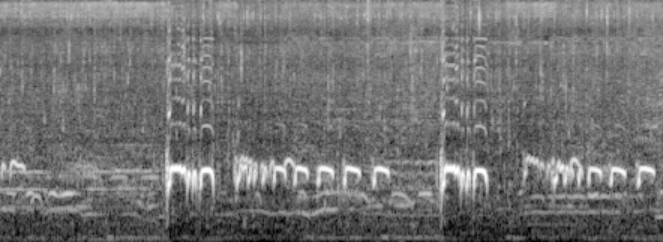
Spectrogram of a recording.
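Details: Local zebra dove singing in the wild: loud bursts of quick arched cooing notes, a rolling opening phrase followed by a string of about five shorter coos, repeated twice, with other doves cooing softly behind.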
